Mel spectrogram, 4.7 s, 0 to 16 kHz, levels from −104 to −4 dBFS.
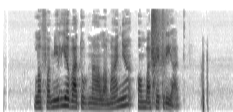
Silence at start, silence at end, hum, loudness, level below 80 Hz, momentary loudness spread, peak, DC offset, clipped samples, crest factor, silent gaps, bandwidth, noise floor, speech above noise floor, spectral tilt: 0.7 s; 0.5 s; none; -26 LUFS; -76 dBFS; 12 LU; -6 dBFS; under 0.1%; under 0.1%; 22 dB; none; 11.5 kHz; -72 dBFS; 46 dB; -3.5 dB/octave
